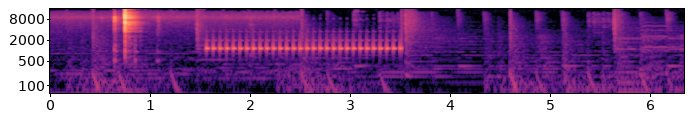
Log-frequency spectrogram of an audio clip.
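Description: Background music, with one sharp click just under a second in. It is followed by a fast-pulsing electronic beep that lasts about two seconds.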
